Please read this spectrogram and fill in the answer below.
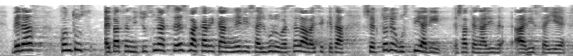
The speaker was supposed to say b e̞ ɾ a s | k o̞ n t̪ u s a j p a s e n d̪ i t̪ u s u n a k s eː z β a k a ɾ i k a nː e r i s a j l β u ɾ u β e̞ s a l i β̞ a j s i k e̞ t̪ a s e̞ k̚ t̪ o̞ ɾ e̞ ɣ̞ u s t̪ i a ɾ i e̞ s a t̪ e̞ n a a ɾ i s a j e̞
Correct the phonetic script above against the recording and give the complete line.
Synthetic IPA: b e̞ ɾ a s | k o̞ n t̪ u s a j p a t͡s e n d̪ i t̪ u s u n a k s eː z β a k a r i k a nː e ɾ i s a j l β u ɾ u β e̞ s a l a β̞ a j s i k e̞ t̪ a s e̞ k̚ t̪ o̞ ɾ e̞ ɣ̞ u s t̪ i a ɾ i e̞ s a t̪ e̞ n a a ɾ i s a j e̞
